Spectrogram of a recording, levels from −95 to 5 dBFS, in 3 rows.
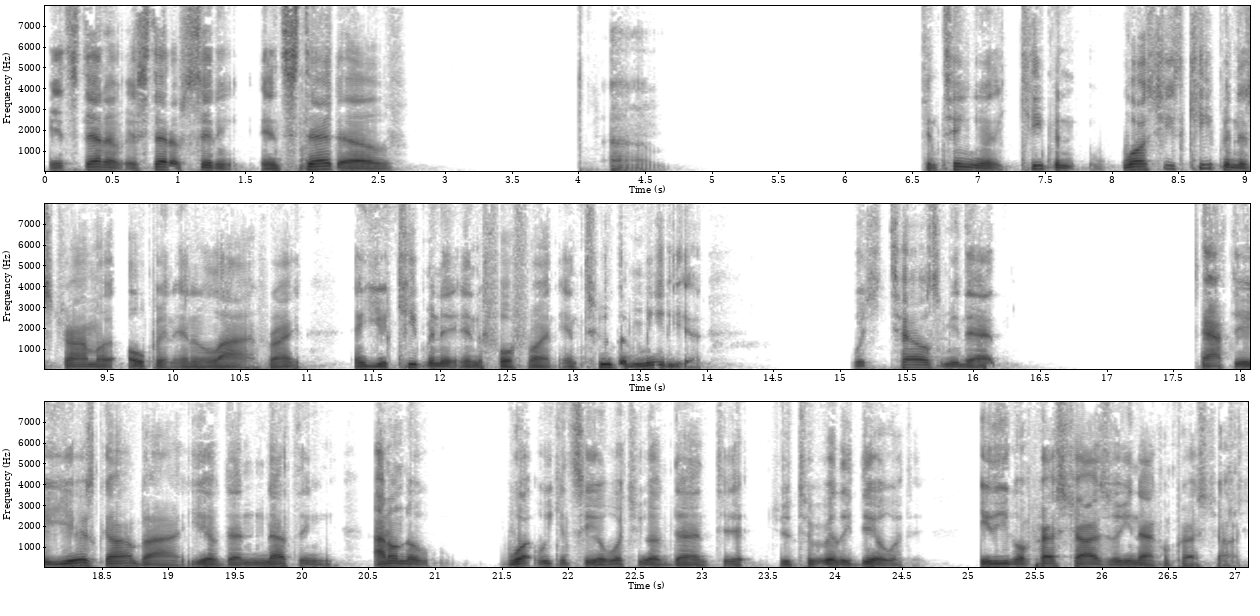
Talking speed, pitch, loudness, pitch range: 160 wpm, 90 Hz, -22 LUFS, 80-105 Hz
